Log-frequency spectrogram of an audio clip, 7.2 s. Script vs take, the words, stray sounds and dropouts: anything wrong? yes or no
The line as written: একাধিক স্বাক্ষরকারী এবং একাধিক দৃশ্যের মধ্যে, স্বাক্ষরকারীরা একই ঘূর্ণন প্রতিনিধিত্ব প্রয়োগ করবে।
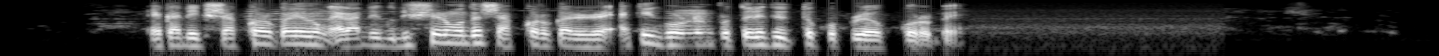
no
